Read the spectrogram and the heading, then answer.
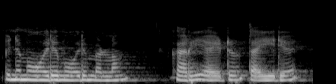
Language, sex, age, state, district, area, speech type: Malayalam, female, 45-60, Kerala, Malappuram, rural, spontaneous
